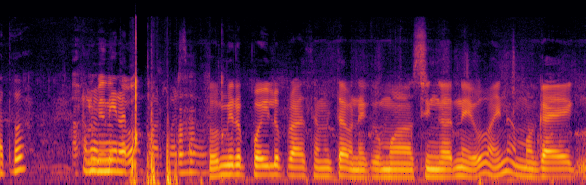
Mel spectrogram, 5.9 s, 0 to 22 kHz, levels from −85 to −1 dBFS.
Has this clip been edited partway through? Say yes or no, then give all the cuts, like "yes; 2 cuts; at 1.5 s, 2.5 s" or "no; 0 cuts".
yes; 1 cut; at 2.1 s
